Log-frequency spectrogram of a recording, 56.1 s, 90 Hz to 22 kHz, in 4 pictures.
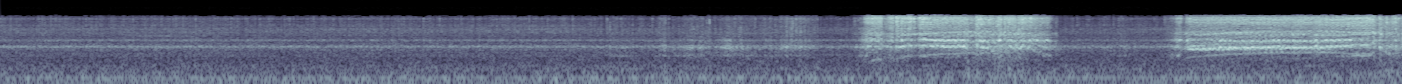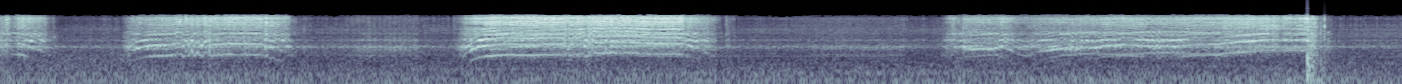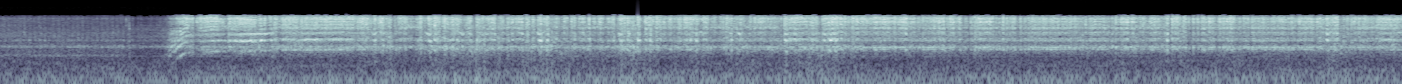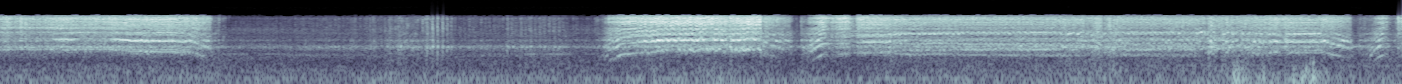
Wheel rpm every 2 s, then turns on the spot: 0, 0, 0, 10, 90, 50, 150, 70, 60, 100, 70, 40, 130, 120, 40, 210, 230, 230, 230, 230, 230, 210, 20, 20, 130, 170, 190, 140.
6-8 16-18 44-46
